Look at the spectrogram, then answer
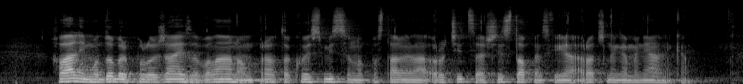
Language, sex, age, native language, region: Slovenian, male, 18-29, Slovenian, Savinja region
